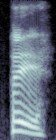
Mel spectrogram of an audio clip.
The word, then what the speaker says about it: three: that number for me three three right right okay how about this this word looks similar but it sounds different three tree okay A a tree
